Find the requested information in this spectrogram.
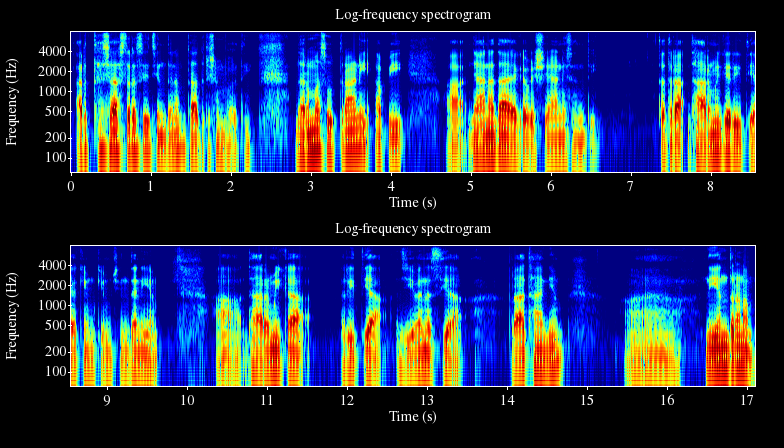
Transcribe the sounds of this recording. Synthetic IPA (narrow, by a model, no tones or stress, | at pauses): ɐɾt̪ʰɐʃaːst̪ɾɐs̬it͡ʃint̪ɐnɐmt̪aːt̪ɾɪʂɐmbʱɐʋɐt̪id̪ʱɐɾmɐsuːt̪ɾaːɳiʔɐpi | d͡ʒaːnɐd̪aːjɐkɐʋiʂɐjaːnisɐnt̪i | t̪ɐt̪ɾɐ̰d̪ʱaːɾmikɐɾiːt̪jaːkimkimt͡ʃint̪ɐnḭjɐ̰m | d̪ʱaːɾmikɐ | ɾiːt̪ja̰ːd͡ʒḭːʋɐnɐsjɐ̰ | pɾaːd̪ʱaːnjɐm | nijɐnt̪ɾɐɳɐm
